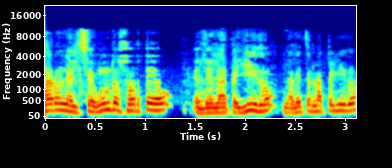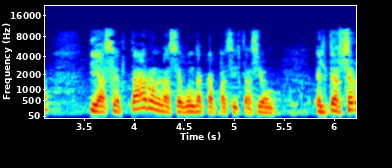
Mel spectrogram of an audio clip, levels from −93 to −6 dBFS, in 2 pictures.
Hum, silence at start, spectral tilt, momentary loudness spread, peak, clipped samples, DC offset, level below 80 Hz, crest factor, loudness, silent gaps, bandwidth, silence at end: none; 0 s; -6.5 dB/octave; 8 LU; -2 dBFS; under 0.1%; under 0.1%; -66 dBFS; 14 dB; -18 LUFS; none; 10.5 kHz; 0 s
